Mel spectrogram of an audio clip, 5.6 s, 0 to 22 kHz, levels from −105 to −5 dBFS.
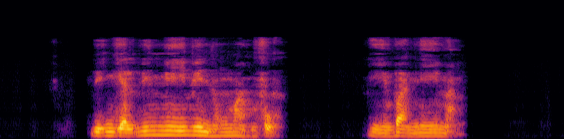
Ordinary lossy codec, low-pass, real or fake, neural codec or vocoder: AAC, 32 kbps; 7.2 kHz; fake; codec, 16 kHz, 8 kbps, FreqCodec, smaller model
